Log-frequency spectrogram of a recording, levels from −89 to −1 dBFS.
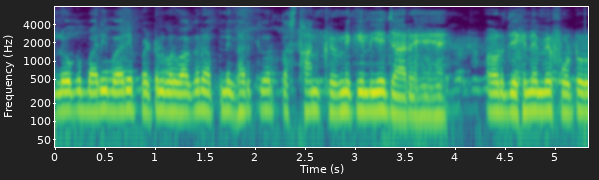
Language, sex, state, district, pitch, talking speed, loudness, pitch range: Hindi, male, Chandigarh, Chandigarh, 150 Hz, 245 wpm, -14 LUFS, 150-155 Hz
